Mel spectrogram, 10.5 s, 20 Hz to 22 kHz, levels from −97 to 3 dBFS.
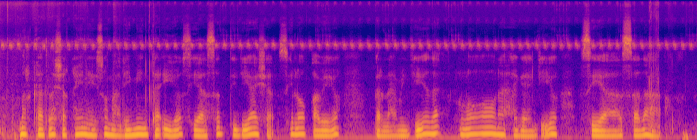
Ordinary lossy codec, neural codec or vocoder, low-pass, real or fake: none; none; none; real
